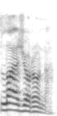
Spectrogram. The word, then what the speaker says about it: La Llorona: It's La Llorona. Because something like that. Yeah, Yes. you pronounce the double L as a J or something.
